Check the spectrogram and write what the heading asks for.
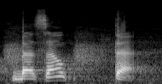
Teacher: Jadi tetap ada monyongnya pada huruf ta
